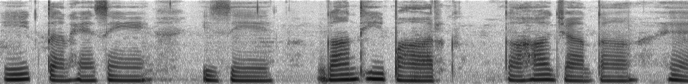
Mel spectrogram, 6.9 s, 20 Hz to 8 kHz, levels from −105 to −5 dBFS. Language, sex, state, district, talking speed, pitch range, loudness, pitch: Hindi, female, Rajasthan, Bikaner, 80 wpm, 150-180 Hz, -20 LUFS, 165 Hz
